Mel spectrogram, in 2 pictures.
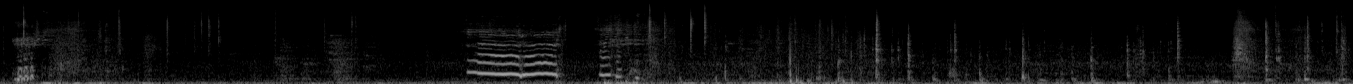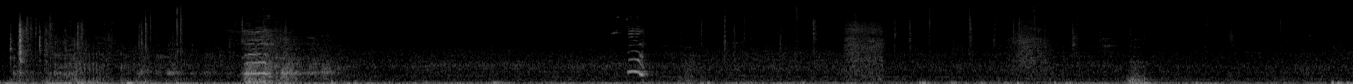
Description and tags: dog whine 2
Dog whining in suburban backyard
whimper, whine, dog, animal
